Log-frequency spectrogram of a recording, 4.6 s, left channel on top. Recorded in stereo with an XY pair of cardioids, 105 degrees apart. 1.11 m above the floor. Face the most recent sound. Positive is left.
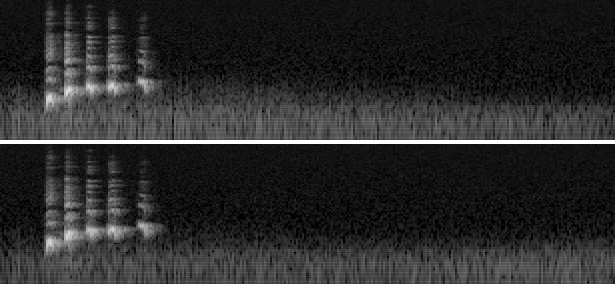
turn(degrees=30)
